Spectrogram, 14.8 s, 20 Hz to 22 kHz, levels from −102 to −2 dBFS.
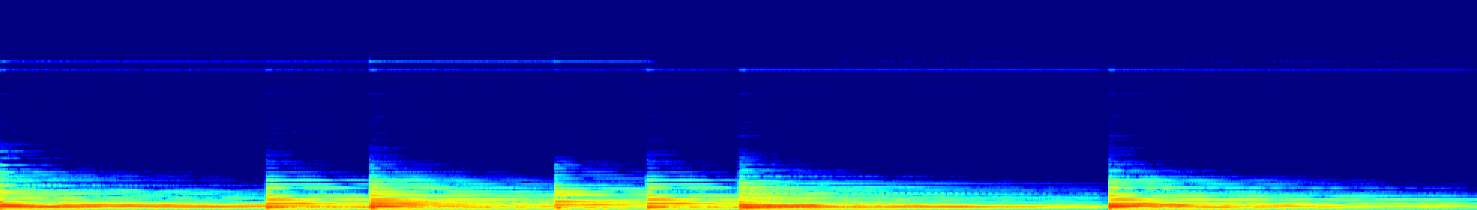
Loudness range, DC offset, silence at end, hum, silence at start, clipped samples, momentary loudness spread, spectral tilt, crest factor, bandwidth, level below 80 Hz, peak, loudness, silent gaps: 4 LU; under 0.1%; 0 s; none; 0 s; under 0.1%; 16 LU; -9.5 dB/octave; 18 dB; 4.7 kHz; -58 dBFS; -8 dBFS; -27 LUFS; none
